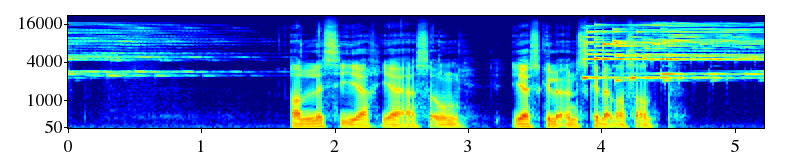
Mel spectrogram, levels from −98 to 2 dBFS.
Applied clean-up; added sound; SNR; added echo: none; Chime; 1 dB; none.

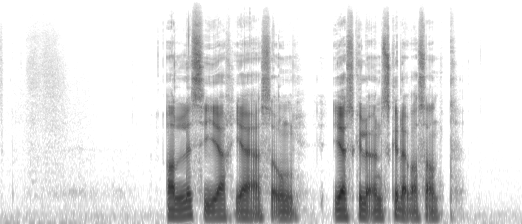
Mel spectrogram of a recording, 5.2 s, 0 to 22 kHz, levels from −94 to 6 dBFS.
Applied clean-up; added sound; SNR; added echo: none; none; none; none.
